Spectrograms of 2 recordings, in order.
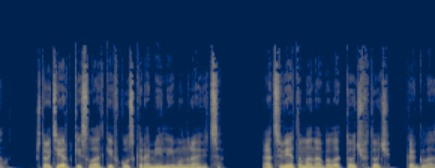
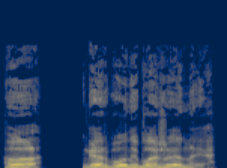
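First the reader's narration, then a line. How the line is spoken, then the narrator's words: Hoarse laughter. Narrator (Russian): хрипло рассмеялся сын старосты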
